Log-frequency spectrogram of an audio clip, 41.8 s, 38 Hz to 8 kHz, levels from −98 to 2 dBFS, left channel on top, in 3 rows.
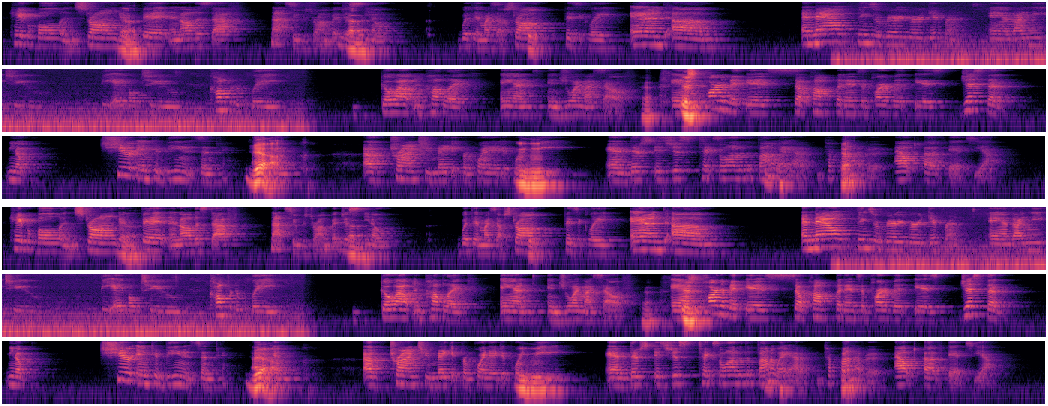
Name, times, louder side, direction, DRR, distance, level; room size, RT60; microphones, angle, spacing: voice 1, 0.1-3.1 3.6-5.1 6.1-7.2 7.5-8.1 8.4-9.5 10.7-12.8 13.1-14.4 15.2-16.3 16.7-17.6 19.0-20.1 20.6-22.3 22.8-26.4 26.7-27.2 27.9-28.1 29.2-30.6 31.2-31.6 32.7-35.3 35.9-38.5 38.8-41.0, right 5 dB, 50° right, 3 dB, 1.2 m, -36 dB
voice 2, 4.5-4.9 7.0-7.1 22.5-23.2 31.1-31.6 34.7-35.2 39.0-39.2, left 5 dB, 85° left, 11 dB, 0.6 m, -29 dB
sound 1, 11.0-18.0, right 1 dB, 30° right, 0.9 m, -47 dB
8.3 x 4.9 x 5.4 m, 0.68 s
head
